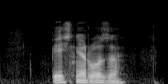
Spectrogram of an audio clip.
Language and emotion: Russian, neutral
